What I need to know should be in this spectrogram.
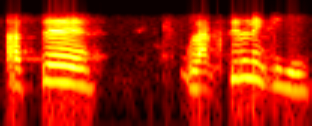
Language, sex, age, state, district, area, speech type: Assamese, female, 30-45, Assam, Barpeta, rural, conversation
